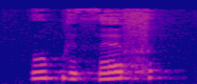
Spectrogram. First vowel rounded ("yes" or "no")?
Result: yes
